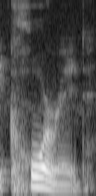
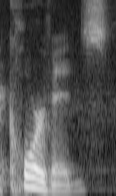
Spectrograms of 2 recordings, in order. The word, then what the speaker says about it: corvids: I just it happens he's just pronouncing the uh genus for crows and ravens incorrectly he is meaning to say corrid these are oh sorry corvids corvids corvids Austin on that part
